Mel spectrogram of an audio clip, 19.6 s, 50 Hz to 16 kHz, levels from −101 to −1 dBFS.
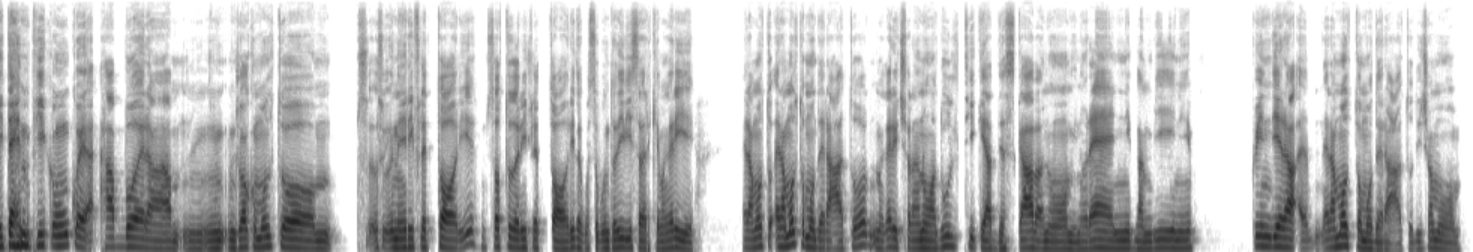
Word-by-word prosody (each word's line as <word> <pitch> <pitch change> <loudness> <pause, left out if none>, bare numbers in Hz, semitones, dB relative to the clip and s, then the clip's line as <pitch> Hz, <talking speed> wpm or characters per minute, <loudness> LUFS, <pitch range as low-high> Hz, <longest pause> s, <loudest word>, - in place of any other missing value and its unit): ai 140 - +3
tempi 160 0 +5
comunque 150 -2 +2 0.2
Habbo 135 0 +1
era, 115 -3 +1
mhmm, 110 +1 -1
un 120 - +1
gioco 130 +2 +1
molto, 140 +2 +1 0.4
uhm, 110 -2 0 0.4
so - - -9
su 125 -1 -6
nei 125 +1 +3
riflettori, 130 +3 +1
sotto 130 +2 -2
dei 125 - +3
riflettori 120 -2 0
da 125 -1 0
questo 110 +1 -6
punto 115 +1 0
di 125 +2 +3
vista, 125 -1 0
perché 110 -1 -3
magari 110 -1 0 0.6
era 120 0 -3
molto 140 +2 -1
era 140 0 +2
molto 165 +3 +2
moderato, 120 +2 -1
magari 125 -1 -2
c'erano 120 -2 0
adulti 135 +2 -4
che 120 - -1
addescavano 110 -1 0
minorenni, 115 +2 0
bambini 115 +2 -1 0.7
quindi 145 -1 0
era, 135 -2 +5
ehm, 115 -2 -9
era 125 +2 -1
molto 145 -2 +2
moderato 105 -3 -3
diciamo 105 -3 -5
120 Hz, 130 wpm, -23 LUFS, 115-135 Hz, 0.7 s, tempi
